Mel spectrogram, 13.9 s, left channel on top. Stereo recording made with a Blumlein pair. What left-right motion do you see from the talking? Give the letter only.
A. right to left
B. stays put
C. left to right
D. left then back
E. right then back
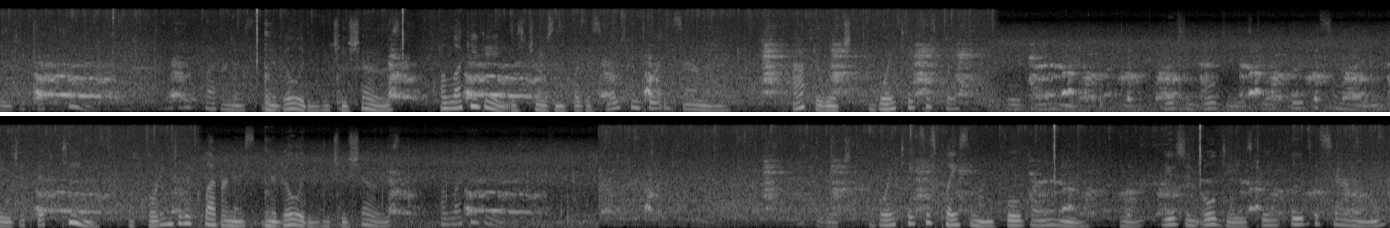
D.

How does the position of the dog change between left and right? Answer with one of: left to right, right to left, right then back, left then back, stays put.
stays put.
